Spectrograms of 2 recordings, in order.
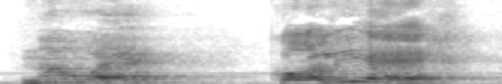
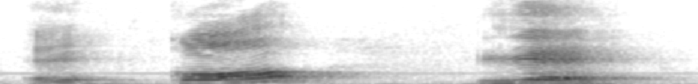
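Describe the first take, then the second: First: Put-on colher said with plain l, as a child might; colher without the lh sound; wrong colher. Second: Colher very slow with clear lh; correct colher, slow. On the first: Teacher contrasting a child's wrong colher. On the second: Teacher modeling the correct colher slowly. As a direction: draw out colher, lh clearly voiced. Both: Shown as a demonstration.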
